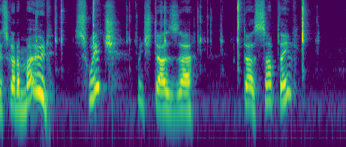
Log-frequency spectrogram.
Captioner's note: clicks switch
